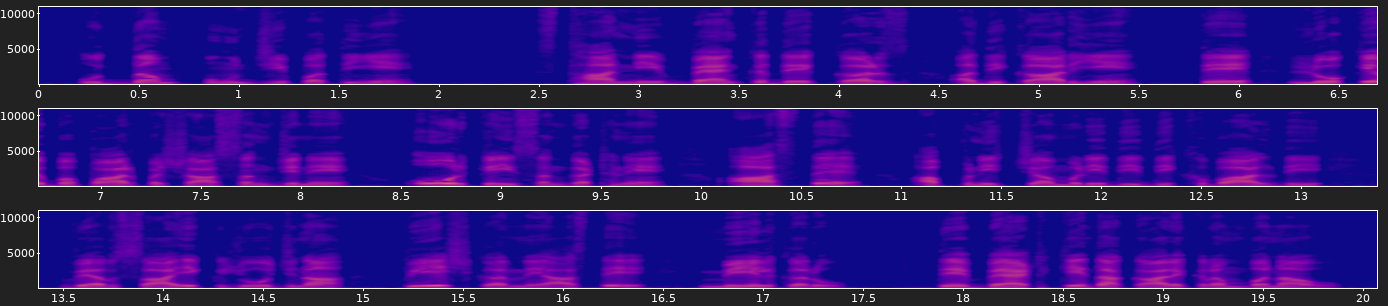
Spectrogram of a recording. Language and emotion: Dogri, neutral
